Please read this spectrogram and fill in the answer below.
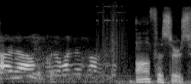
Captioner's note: radio chatter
